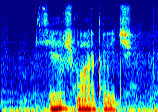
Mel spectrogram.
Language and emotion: Russian, sad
